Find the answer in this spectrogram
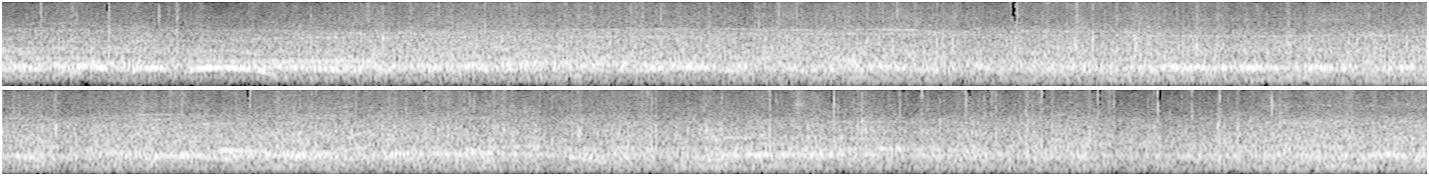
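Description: A large basketball crowd cheering, shouting and clapping in an indoor arena: a loud, unbroken din of many voices with claps on top, celebrating the home team's win.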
